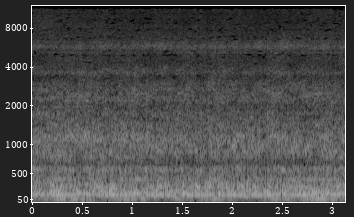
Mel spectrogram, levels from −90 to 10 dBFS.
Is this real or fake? fake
